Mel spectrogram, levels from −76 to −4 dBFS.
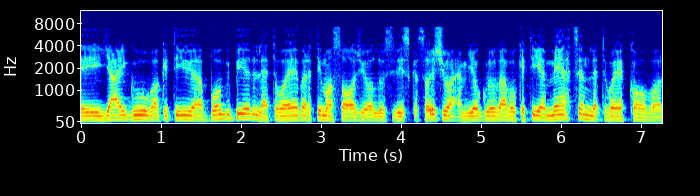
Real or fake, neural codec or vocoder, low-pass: fake; codec, 16 kHz, 0.4 kbps, LongCat-Audio-Codec; 7.2 kHz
